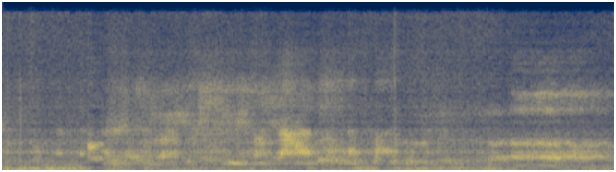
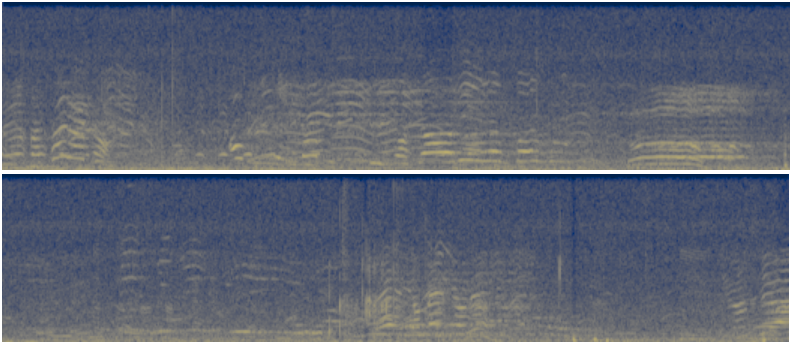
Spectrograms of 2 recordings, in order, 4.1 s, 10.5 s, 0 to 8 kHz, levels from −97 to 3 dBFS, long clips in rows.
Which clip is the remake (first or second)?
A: first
